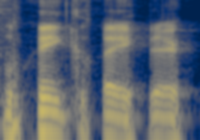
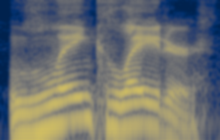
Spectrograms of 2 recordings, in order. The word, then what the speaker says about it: Linklater: How do you pronounce his name? It's Linklater. Linklater.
